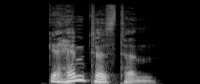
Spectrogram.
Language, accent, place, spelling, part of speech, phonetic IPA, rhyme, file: German, Germany, Berlin, gehemmtestem, adjective, [ɡəˈhɛmtəstəm], -ɛmtəstəm, De-gehemmtestem.ogg
- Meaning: strong dative masculine/neuter singular superlative degree of gehemmt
